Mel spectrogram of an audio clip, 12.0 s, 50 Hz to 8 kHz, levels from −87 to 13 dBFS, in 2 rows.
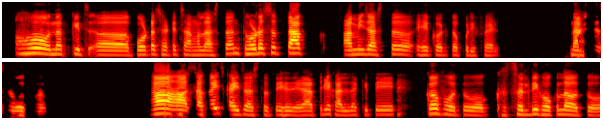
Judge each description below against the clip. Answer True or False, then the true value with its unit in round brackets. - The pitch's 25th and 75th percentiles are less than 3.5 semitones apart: True (2.9 semitones)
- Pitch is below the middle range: False (185 Hz)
